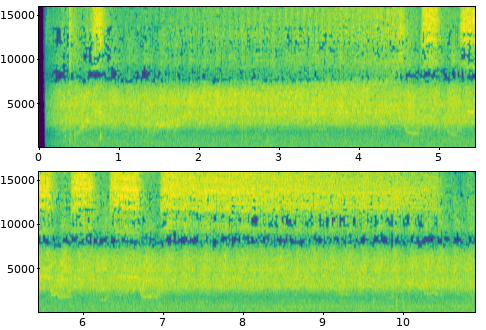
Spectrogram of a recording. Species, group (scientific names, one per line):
Meimuna opalifera
Cicadidae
